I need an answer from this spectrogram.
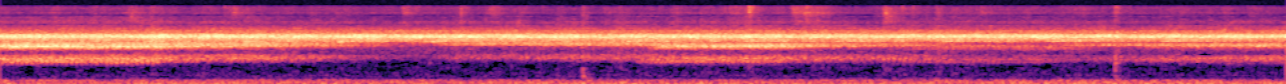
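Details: Many frogs calling together in rain, a dense unbroken chorus of overlapping trills in several high pitch bands, with steady low rumbling noise of rain underneath throughout.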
